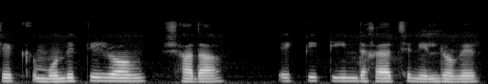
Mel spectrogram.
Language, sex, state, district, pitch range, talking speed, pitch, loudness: Bengali, male, West Bengal, Cooch Behar, 135-155 Hz, 110 wpm, 145 Hz, -18 LUFS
